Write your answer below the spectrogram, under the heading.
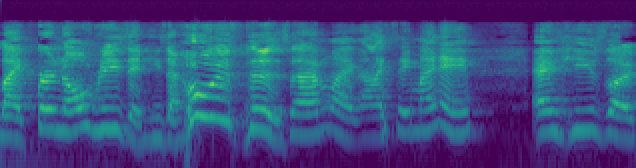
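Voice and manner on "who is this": loud, demanding, put-on angry man's voice. Retelling a phone call where an angry guy answers; imitating an angry man. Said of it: "This guy is angry".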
